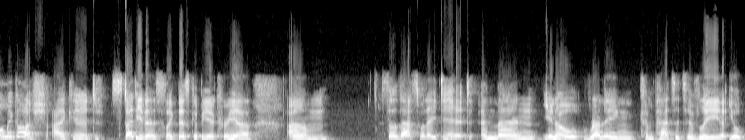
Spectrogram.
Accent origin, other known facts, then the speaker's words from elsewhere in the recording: England, United Kingdom; also born or lived in New York / Minnesota; now in United States; I was born and raised in England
